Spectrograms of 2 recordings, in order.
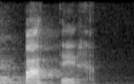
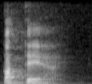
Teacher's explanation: Observe que o acento do vocativo é pater, na penúltima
